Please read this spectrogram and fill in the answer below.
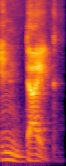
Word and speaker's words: indict: d i c t that c is silent so that's one of the silent letters that you just have to know yeah wow i did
